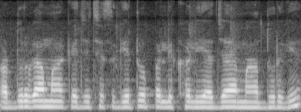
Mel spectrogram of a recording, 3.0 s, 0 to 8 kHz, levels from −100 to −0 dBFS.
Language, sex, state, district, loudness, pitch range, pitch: Maithili, male, Bihar, Supaul, -17 LUFS, 140-150 Hz, 145 Hz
